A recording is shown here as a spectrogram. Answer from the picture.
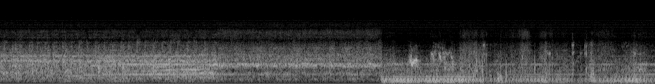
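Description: Deck-work sounds aboard a wooden sailing schooner: squealing and squeaking over a busy background. About four seconds in, this gives way abruptly to a steady low hum with a few light knocks.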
